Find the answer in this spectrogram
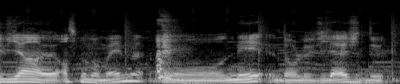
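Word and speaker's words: Å: Eh bien, en ce moment même, on est dans le village de A. A. Je crois qu'avec le A, avec le cercle au-dessus, je crois que ça se prononce O.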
